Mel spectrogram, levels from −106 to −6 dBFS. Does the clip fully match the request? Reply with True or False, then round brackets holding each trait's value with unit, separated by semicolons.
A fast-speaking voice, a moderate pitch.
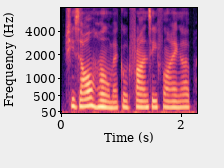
False (185 wpm; 180 Hz)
